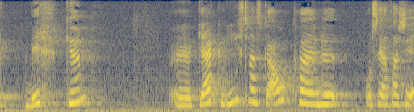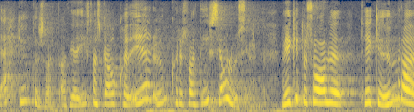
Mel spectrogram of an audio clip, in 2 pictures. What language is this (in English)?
Icelandic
